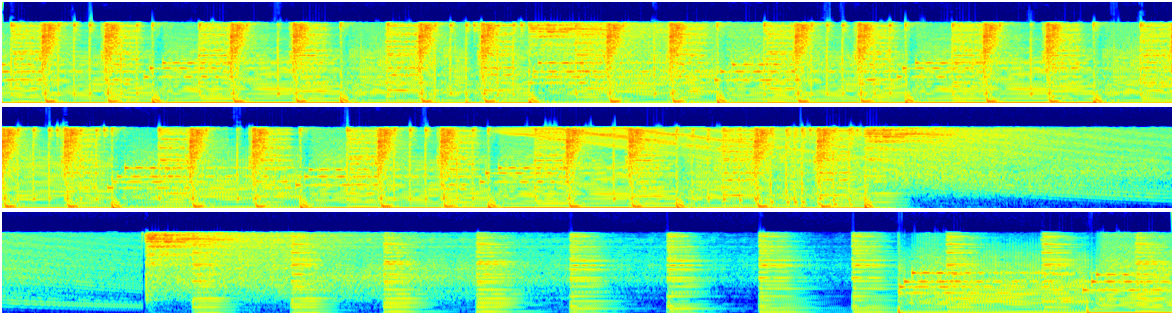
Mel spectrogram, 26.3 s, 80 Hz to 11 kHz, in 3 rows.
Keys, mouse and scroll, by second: 0.5 click, 1.5 click, 3.6 click, 4.7 click, 9.1 click, 13.0 scroll down 2, 13.0 typing, 13.4 scroll up 1, 15.5 click, 15.6 click, 17.5 click, 17.6 click, 20.6 [, 20.6 ].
